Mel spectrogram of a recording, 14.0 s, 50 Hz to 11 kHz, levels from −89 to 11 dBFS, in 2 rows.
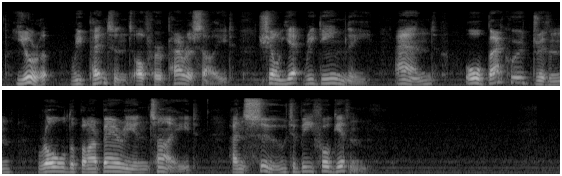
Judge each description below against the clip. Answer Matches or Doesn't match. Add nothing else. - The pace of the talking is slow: Matches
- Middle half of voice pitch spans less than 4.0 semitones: Doesn't match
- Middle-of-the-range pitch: Matches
